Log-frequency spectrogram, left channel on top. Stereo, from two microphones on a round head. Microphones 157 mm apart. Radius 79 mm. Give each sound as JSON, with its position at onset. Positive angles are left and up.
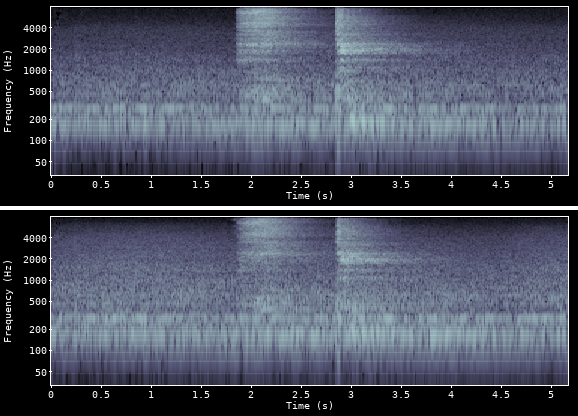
{"t": 1.9, "sound": "breathing", "side_deg": 45, "distance_m": 1.4}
